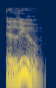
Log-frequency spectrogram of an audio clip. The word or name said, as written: illume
